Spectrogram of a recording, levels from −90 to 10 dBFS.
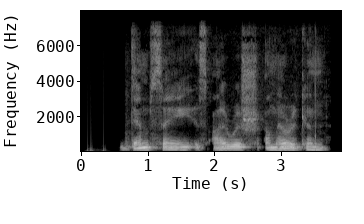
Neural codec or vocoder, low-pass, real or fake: none; 7.2 kHz; real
